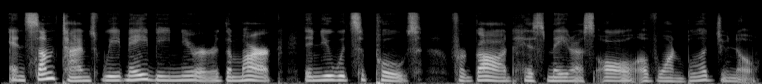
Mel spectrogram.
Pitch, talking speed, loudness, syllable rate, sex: 180 Hz, 180 wpm, -19 LUFS, 4.3 syllables/s, female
